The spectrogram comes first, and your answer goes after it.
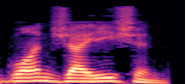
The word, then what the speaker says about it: Guanzhishan: Haitan National Park, Fujian; Guanzhishan National Park, Fujian, locally pronounced Guanzhaishan; Wangwushan Yuntaishan National Park,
